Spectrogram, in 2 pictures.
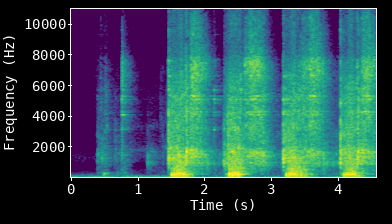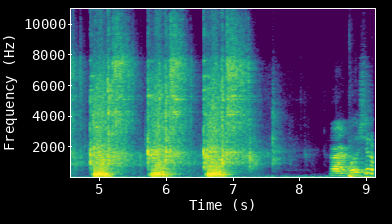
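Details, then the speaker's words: Poulan P3314 33cc chainsaw with 14in bar, chain off the bar, bought as a non-runner; switch on, throttle and choke open, carb cleaner sprayed into intake; eight pull-cord rasps about one a second, never firing: cranks but won't start. "and then we're going to pull it through a few times to see if it'll at least attempt to start so nothing so"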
